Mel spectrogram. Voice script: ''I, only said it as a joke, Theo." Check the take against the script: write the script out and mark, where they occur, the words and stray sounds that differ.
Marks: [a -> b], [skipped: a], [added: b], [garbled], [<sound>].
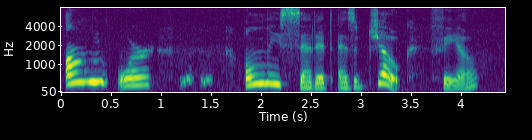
[''I, -> on or] [laugh] only said it as a joke, Theo."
